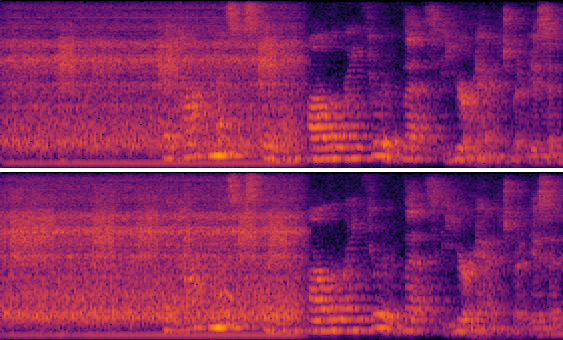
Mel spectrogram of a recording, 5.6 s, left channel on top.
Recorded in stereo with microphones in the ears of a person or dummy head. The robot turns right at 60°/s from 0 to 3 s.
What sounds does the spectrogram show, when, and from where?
1.6 s a woman speaking: 50° left, 1.3 m; by 3.9 s 130° left, 1.3 m
4.0 s a man speaking: 50° left (ahead or behind), 1.4 m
